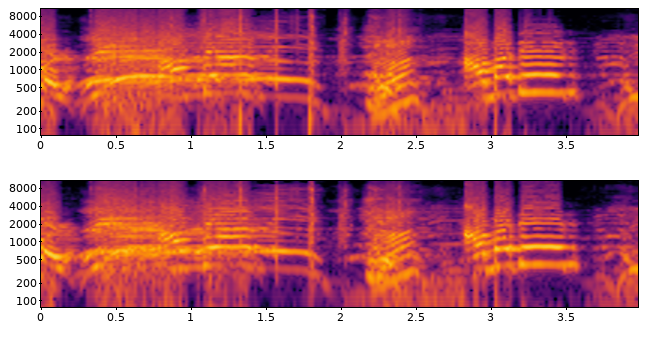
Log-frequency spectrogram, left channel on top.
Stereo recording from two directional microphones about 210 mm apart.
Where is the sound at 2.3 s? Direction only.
20° left (ahead or behind).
